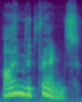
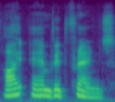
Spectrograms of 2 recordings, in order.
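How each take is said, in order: First: I and am are joined into one syllable. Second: I and am are said as separate words.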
